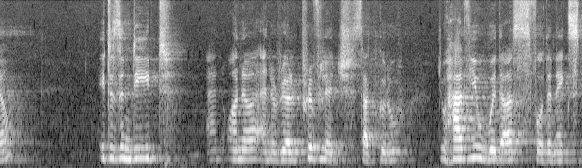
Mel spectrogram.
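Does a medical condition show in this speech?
No.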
